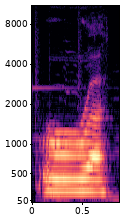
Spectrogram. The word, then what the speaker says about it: return: times return return also the stress of this word is in turn return so that is why the re sounds like instead of re re typically the vowels in unstressed syllables kind of get reduced to a schwa or an uh sound so re turns to ra remember rewind return let's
